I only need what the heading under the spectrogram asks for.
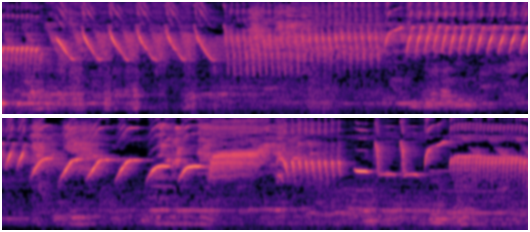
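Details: Young canary learning to sing, drawn out by another canary's song: loud high-pitched song of rapid falling sweeps, buzzy trills and rattling tours, shifting phrases every second or two, with faint background murmur.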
